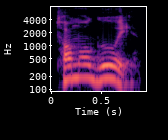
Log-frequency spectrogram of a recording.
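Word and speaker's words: tomogui (共食い): Today's Lessons is going to be the Japanese word for cannibal, and that is tomogui. Tomogui is spelt T-O-M-O-G-U-I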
